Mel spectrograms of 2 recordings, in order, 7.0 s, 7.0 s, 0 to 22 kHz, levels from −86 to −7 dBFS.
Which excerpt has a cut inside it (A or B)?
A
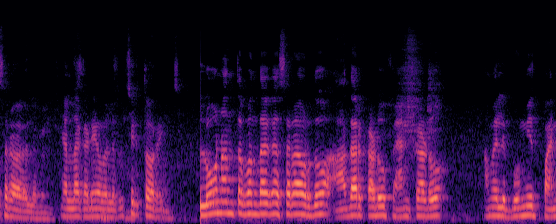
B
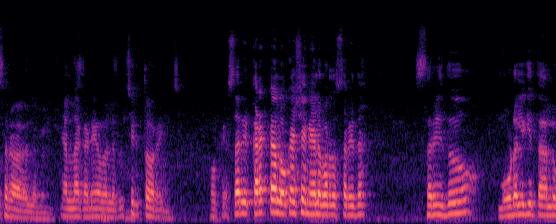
A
